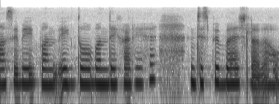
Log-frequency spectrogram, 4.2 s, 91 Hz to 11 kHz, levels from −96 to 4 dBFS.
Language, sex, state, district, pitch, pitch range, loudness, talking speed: Hindi, female, Uttar Pradesh, Lalitpur, 235 Hz, 230-245 Hz, -16 LUFS, 185 wpm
